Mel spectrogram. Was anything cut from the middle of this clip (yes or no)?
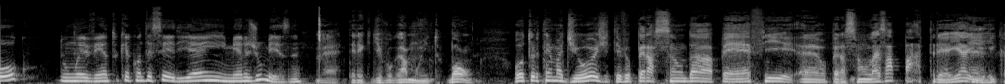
no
